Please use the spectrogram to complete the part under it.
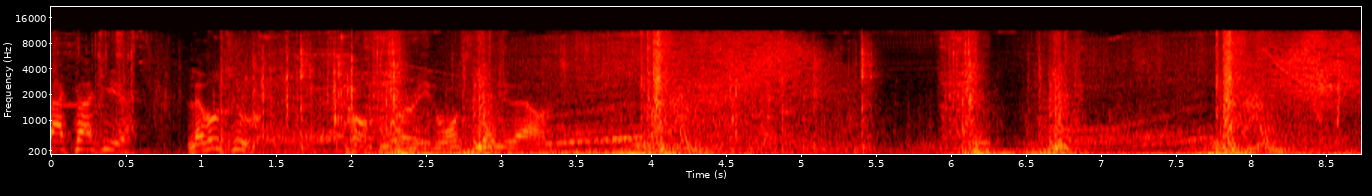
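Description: A shield cell charges with an electric crackle and hum.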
